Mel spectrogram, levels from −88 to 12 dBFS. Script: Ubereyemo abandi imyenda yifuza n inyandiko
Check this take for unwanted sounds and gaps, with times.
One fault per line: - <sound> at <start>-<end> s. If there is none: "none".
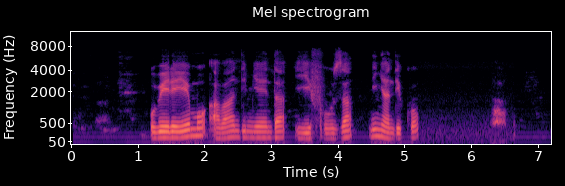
- bark at 6.3-6.6 s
